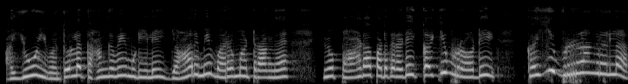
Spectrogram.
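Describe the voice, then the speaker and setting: Woman voicing a cartoon young wife, very high-pitched, shrill, scolding, exasperated. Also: moderate pace. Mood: angry. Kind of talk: cartoon voice acting.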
